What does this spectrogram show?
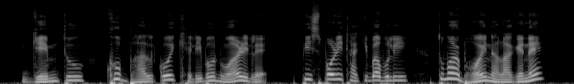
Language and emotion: Assamese, fearful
